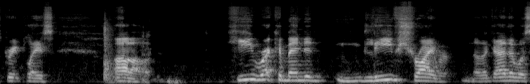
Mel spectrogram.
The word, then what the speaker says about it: Liev: Let me say Lee Schreiber. It's Liev, I think Liev Schreiber.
